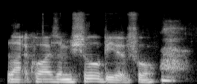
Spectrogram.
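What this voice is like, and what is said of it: Fake British accent. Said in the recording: “British rocker ... Accent's fake.”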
